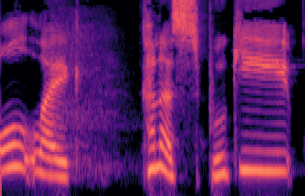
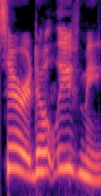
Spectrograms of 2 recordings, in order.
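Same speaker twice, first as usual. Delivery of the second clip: flat, emotionless put-on voice. Retelling a movie death scene line: imitating Eddie Murphy's emotionless delivery. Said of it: "there's zero emotion in his voice".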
